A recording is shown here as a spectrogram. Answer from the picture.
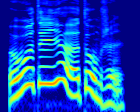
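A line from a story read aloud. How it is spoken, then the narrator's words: Snorting. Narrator (Russian): хмыкнул Лоран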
